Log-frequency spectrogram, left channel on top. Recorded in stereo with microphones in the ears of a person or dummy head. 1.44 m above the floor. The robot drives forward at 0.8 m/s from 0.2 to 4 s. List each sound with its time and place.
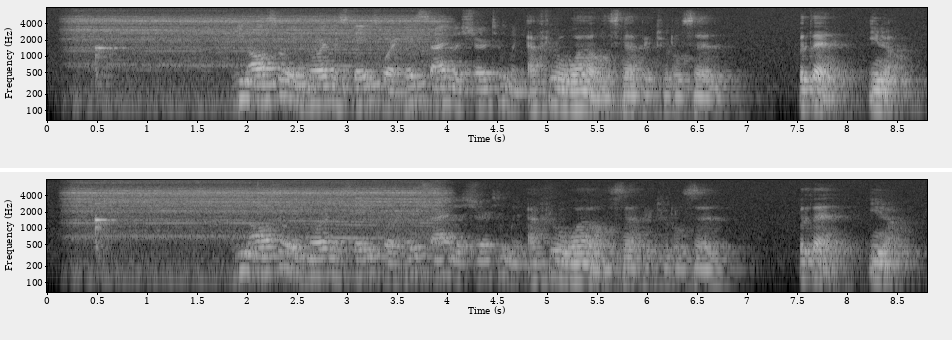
0.5 s a piano: 70° right (ahead or behind), 1.7 m; by 0.7 s 75° right (ahead or behind), 1.7 m
1.8 s a man speaking: 45° left (ahead or behind), 6.5 m; by 4.7 s 60° left (ahead or behind), 5.5 m
4.8 s a man speaking: 50° left (ahead or behind), 5.5 m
